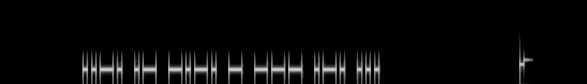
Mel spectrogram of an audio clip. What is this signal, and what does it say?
Morse code, heard as a keyed tone, about 28 wpm, 700 Hz. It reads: FACTORS
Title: ES:S Suffix - Top 100 Words with Base Words 28wpm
